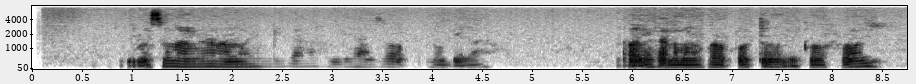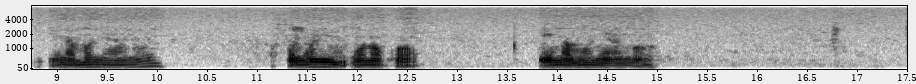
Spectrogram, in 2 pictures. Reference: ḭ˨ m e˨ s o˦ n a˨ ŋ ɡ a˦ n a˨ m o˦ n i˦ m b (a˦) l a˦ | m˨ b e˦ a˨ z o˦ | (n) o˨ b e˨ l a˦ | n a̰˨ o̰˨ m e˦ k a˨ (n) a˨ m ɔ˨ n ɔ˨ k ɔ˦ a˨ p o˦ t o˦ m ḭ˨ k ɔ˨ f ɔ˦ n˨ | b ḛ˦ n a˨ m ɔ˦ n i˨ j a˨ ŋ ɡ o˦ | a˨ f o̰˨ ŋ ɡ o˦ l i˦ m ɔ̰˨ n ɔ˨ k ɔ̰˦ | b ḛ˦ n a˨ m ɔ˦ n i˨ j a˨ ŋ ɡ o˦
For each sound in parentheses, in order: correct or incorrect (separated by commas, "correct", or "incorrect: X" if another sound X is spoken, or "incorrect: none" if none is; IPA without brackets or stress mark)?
incorrect: i˦, correct, correct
